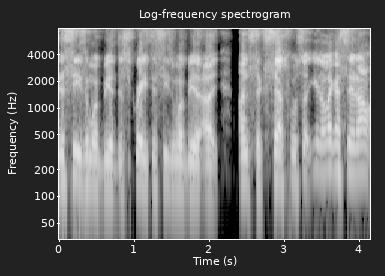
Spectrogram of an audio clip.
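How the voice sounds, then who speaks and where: In a Brooklyn accent, the voice rattles along very fast with an animated, bright, sharp tone and ordinary pitch variation, captured dry and close with no echo on a very clean recording with a silent background. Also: man. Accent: New York (Brooklyn). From New York, Brooklyn (Bedford-Stuyvesant). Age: 50s. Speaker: basketball podcaster and commentator. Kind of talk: casual solo podcast monologue. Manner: animated, repetitive.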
